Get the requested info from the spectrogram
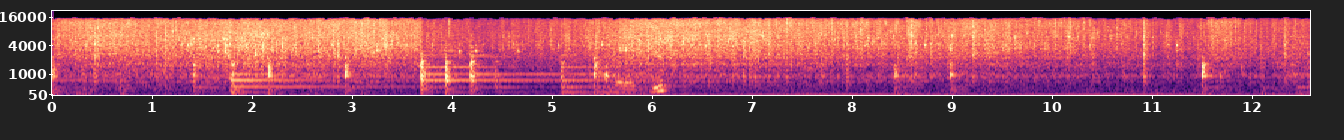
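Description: Red onion rings sizzling in hot oil in a frying pan, with metal tongs clicking against the pan as the rings are turned.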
